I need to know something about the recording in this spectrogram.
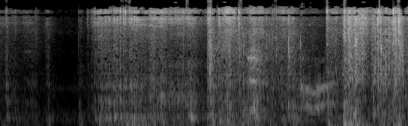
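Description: Cardboard shipping box being unpacked by hand: packing tape slit, then flaps and plastic wrapping rustling and crackling, with a heavy thump about three and a half seconds in.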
